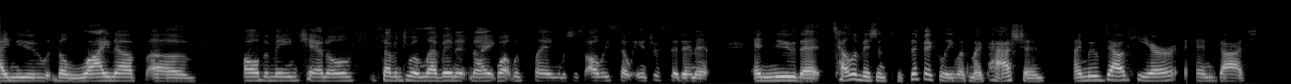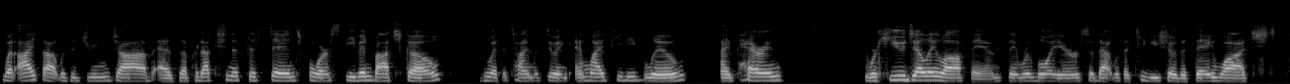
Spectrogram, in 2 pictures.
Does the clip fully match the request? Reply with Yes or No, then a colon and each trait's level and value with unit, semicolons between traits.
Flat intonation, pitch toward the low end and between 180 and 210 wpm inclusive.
No: narrow, 2.2 semitones; medium, 170 Hz; average, 185 wpm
